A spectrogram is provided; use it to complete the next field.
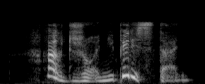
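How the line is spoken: Girlish giggle. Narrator (Russian): Айрис хихикнула, как девчонка

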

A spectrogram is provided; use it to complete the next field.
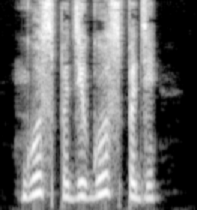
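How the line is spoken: Quiet little voice whispering. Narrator (Russian): зашептал тихий голосок

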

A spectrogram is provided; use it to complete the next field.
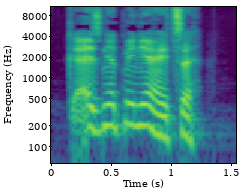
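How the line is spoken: Hoarse rasp. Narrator (Russian): Прохрипел я

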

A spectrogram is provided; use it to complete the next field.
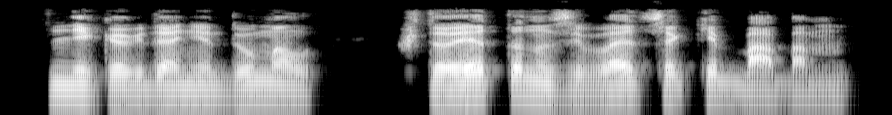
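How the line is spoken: Mumbling. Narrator (Russian): пробормотал ведун

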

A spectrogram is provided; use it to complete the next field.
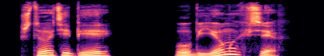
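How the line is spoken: Cheerful girl shouting over noise. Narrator (Russian): Перекрикивая гвалт, весело спросила девица

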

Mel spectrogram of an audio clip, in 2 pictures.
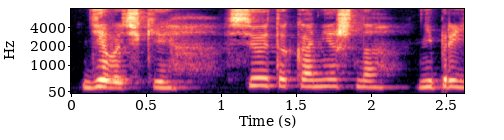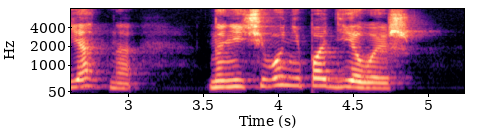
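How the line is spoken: Bitter sighing speech. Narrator (Russian): начала она говорить и горько вздохнула

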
